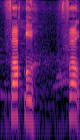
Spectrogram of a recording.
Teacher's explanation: इनको पढ़ते वक्त मखरज में हल्की सी जंबिश होती है और आवाज़ पलट कर भी आती है। फ़क़रऊ कहना गलत है, बल्कि कैसे कहेंगे फ़क़ फ़क़, वापस पलट कर आवाज़ आएगी फ़क़रऊ। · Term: कलकला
